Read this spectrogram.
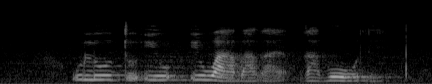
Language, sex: Xhosa, female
